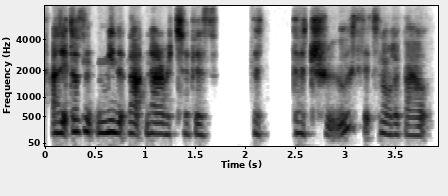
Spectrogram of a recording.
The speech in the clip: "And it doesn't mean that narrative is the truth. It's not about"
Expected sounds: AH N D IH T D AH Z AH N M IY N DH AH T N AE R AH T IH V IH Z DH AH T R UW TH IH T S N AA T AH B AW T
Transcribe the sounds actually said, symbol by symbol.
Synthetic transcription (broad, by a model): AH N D IH T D AH Z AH N M IY N DH AH T N AE R AH T IH V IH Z DH AH T R UW TH IH T S N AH T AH B AW T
